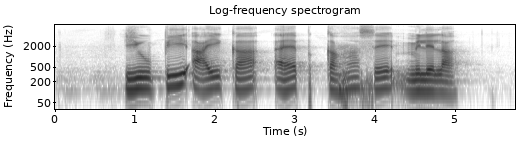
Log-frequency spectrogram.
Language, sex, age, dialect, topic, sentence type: Magahi, male, 18-24, Western, banking, question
